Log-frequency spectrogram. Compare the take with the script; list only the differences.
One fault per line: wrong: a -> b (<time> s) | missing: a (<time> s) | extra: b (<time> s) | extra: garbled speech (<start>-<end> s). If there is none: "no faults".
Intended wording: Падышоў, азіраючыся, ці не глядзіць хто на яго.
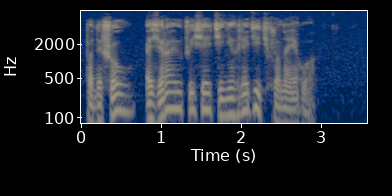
no faults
